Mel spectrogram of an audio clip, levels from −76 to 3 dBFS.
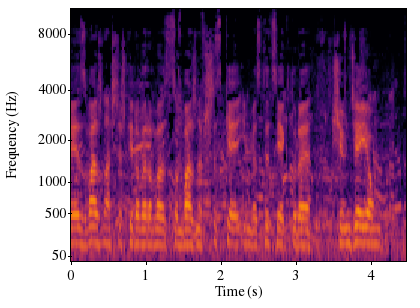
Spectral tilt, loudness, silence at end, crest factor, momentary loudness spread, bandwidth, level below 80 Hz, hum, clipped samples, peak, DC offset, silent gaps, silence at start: -5 dB/octave; -25 LUFS; 0 s; 18 dB; 7 LU; 11 kHz; -50 dBFS; none; under 0.1%; -8 dBFS; under 0.1%; none; 0 s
